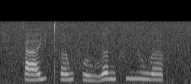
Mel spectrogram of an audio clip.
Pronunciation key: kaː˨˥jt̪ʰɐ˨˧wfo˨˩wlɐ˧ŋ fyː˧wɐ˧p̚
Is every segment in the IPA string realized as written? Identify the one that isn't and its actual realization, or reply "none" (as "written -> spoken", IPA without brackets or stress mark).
none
